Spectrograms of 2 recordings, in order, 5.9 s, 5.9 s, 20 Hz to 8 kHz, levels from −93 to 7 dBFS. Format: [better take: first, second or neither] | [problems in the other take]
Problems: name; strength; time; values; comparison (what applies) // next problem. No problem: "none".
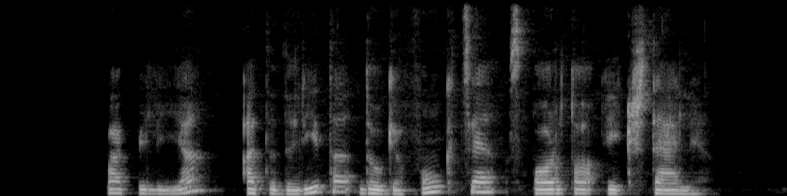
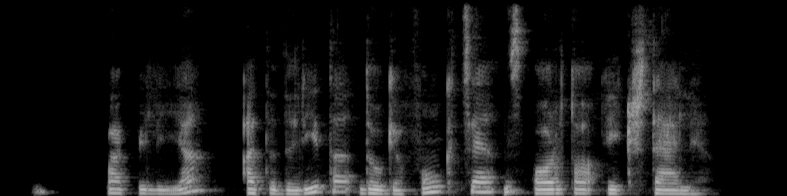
first | noise reduction (neural mask model Resemble Enhance denoiser)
